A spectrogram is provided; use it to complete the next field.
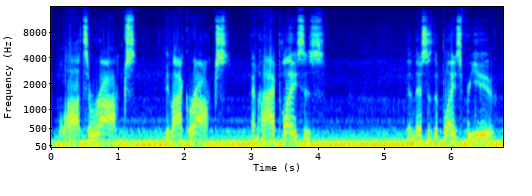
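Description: Dry, echo-free speech from a man, with noticeable background noise. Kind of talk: casual vlog chat. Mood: relaxed, chatty. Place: motorbike. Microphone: helmet.

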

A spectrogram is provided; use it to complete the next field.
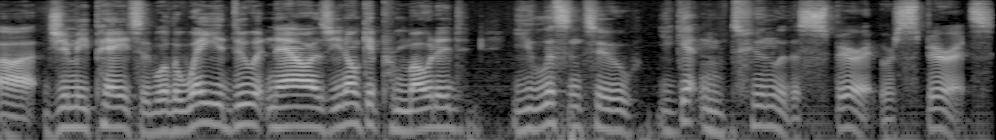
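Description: Delivery comes at a fairly slow pace. The pitch variation is ordinary. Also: man. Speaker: call-in show host. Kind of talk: call-in talk show. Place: studio.

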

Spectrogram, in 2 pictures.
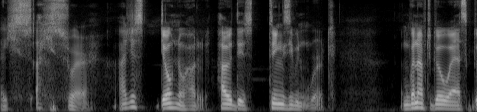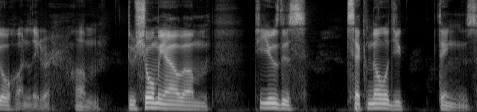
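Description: In a put-on character voice, a man rumbles at a fairly low pitch and a fairly slow pace, with long, frequent pauses. The recording is very clean, with a silent background. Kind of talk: comic in-character reaction. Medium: voice reel. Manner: confused, grumbling, exasperated.

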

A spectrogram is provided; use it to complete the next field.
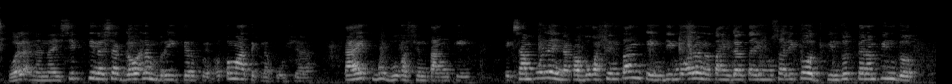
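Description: An animated tone rushes by at a very fast pace with big swings in loudness and ordinary pitch variation, over noticeable background noise. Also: woman, fairly high pitch for a woman. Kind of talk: street sales pitch. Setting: live product demonstration in person. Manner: animated, fast, persuasive demonstrating talk; politely repetitive, addressing customers as tay, nay, ma'am.

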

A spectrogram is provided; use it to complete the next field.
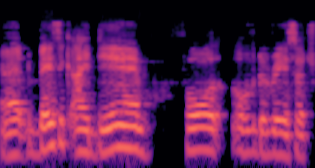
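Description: A man speaks in a flat monotone. The background is quiet. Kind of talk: lecture. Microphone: video call.

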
